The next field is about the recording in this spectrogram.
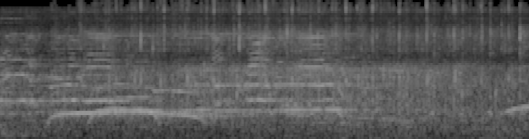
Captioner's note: applause, cheering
